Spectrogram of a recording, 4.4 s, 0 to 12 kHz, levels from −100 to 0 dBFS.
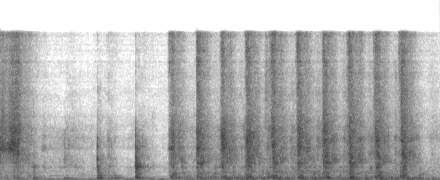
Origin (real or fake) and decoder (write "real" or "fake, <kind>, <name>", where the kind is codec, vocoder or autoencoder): fake, codec, HILCodec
